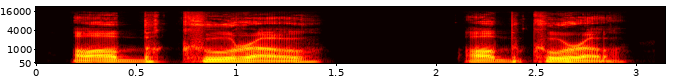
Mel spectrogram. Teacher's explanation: you have to turn off your vocal cords going from the voiced to the voiceless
